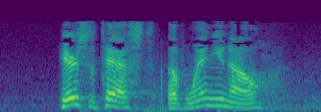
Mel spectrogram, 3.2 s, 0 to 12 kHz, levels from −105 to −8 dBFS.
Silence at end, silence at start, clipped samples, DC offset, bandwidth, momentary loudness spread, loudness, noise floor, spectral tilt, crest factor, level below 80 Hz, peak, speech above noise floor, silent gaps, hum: 0.45 s; 0.6 s; under 0.1%; under 0.1%; 6.2 kHz; 7 LU; -33 LUFS; -73 dBFS; -3.5 dB/octave; 20 dB; -70 dBFS; -14 dBFS; 41 dB; none; none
